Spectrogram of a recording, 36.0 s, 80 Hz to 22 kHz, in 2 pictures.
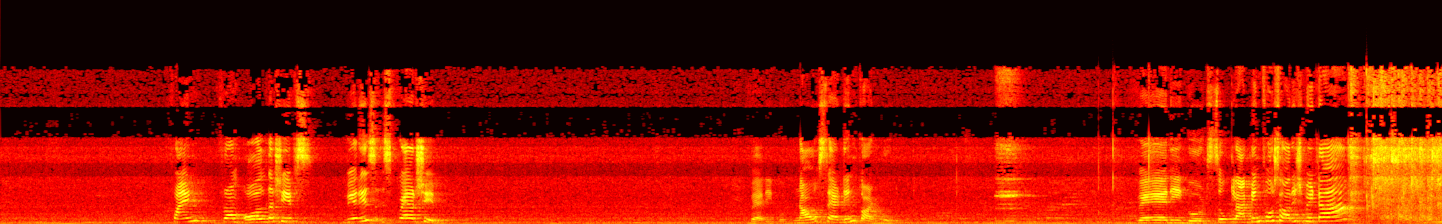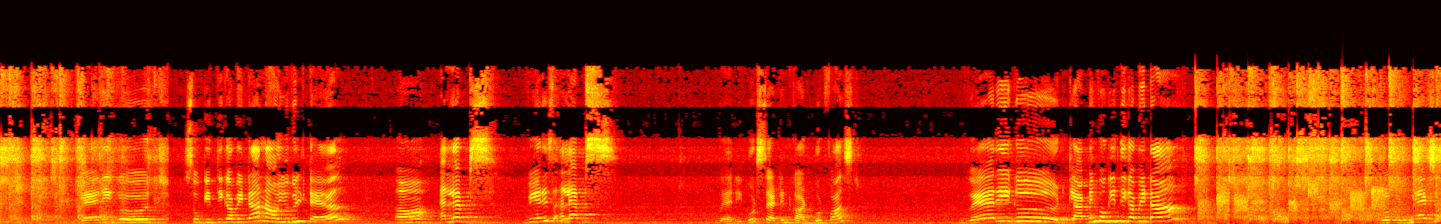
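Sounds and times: person speaking: 14.3s - 25.8s
hands clapping in applause: 16.8s - 20.2s, 33.0s - 36.0s.

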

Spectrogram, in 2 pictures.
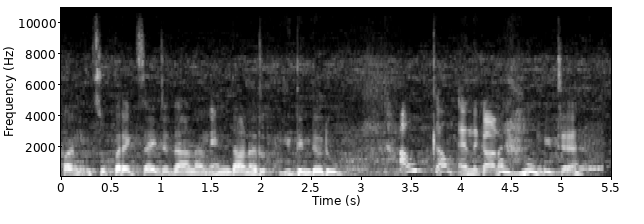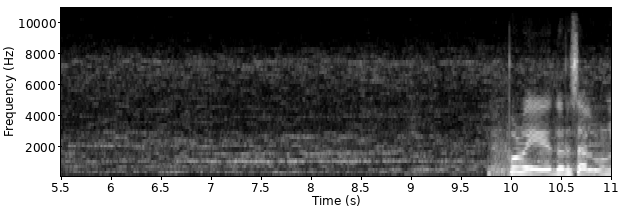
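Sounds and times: hair dryer blowing: 0.0s - 11.0s.

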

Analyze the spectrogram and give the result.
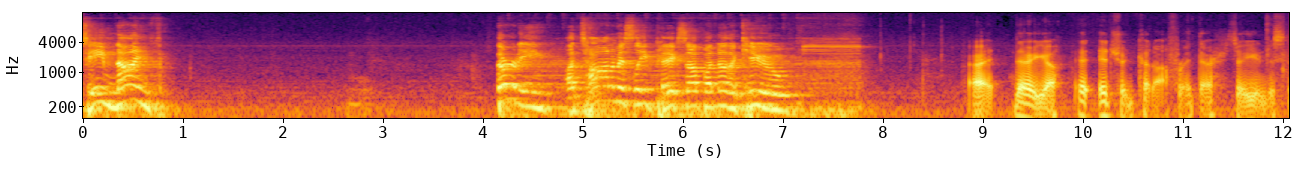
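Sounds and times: high electronic buzzer tone: 4.8s - 7.9s.

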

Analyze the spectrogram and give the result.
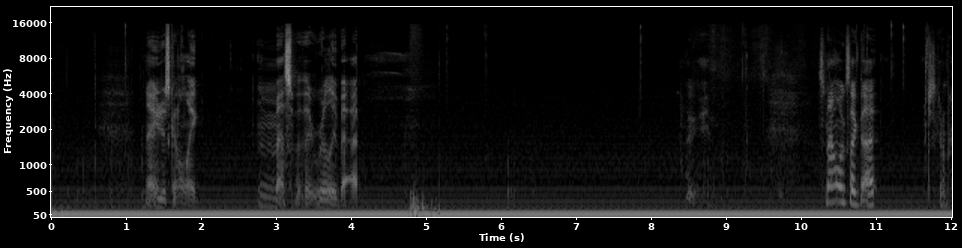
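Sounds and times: low electrical hum: 0.0s - 12.0s
low bump: 4.8s - 5.2s.

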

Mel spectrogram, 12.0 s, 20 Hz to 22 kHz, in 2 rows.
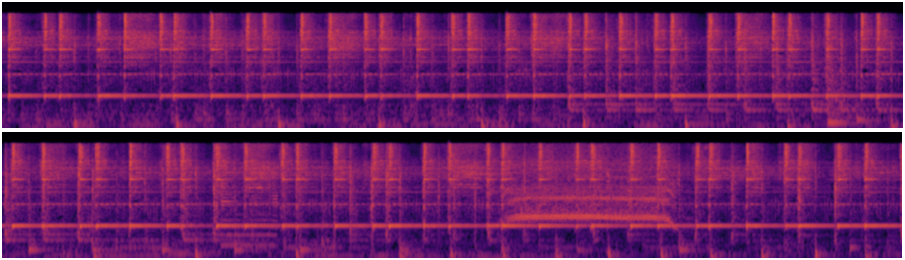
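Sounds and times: conga drums: 0.0s - 12.0s
cowbell struck fast: 0.0s - 12.0s
pitched percussion part: 0.0s - 12.0s.

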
